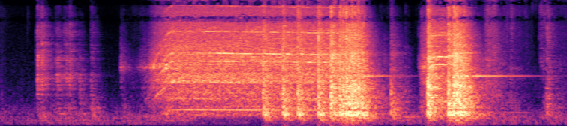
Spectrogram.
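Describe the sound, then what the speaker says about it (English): A power drill whirs as it pre-drills a screw hole for a gate kit for a few seconds, followed by a couple of shorter bursts with grinding and scraping, close and loud. "Of course, I got to pre-drill one."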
